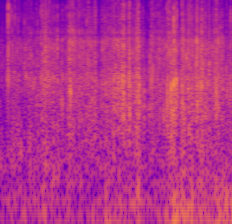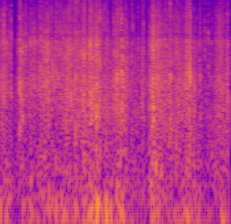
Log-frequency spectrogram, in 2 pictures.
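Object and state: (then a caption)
Plastic shopping bag being crumpled. Fingertips rub and crumple a thin, empty, hollow green-and-white plastic carrier bag printed with a panda as it lies on a cloth surface. A steady, dense crinkling and crackling fills the clip, bright and papery with little low end. It rises and falls in bursts without pause.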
